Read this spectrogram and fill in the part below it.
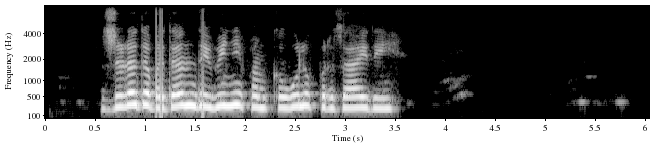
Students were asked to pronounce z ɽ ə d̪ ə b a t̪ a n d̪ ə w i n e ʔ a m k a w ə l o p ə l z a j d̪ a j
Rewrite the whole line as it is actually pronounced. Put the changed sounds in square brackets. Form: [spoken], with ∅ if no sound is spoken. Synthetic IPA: z ɽ ə d̪ ə b a [d̪] a n d̪ ə w i n e [p] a m k a w ə l o p ə [ɾ] z [ɑ] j d̪ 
